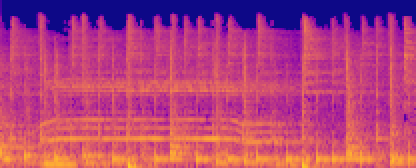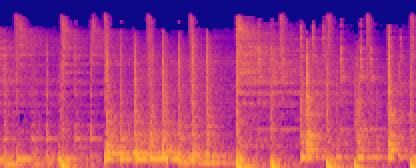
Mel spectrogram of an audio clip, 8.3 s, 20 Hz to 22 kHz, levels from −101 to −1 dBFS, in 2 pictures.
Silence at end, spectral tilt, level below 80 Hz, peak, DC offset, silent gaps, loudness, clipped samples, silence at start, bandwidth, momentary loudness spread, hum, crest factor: 0 s; -4.5 dB/octave; -30 dBFS; -4 dBFS; under 0.1%; none; -24 LUFS; under 0.1%; 0 s; 16.5 kHz; 5 LU; none; 20 dB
